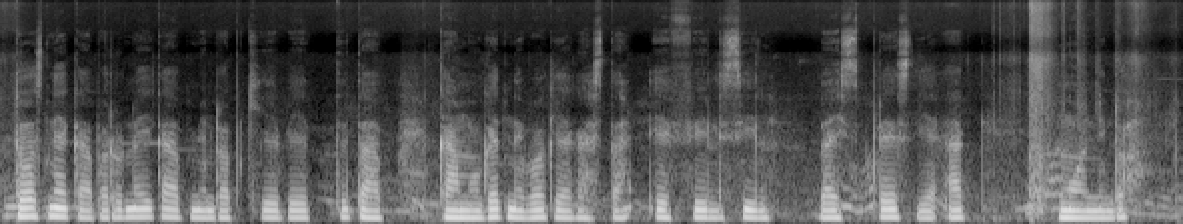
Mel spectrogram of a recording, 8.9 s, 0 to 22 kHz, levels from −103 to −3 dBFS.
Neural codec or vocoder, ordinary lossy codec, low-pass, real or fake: none; none; none; real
